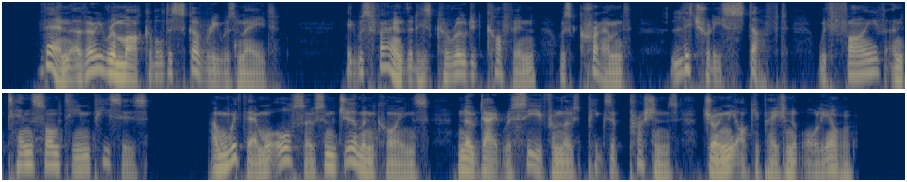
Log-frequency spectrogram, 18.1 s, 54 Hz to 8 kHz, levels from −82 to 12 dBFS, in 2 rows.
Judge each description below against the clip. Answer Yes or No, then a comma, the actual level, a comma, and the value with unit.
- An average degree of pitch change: No, wide, 7.8 semitones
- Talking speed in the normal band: Yes, average, 150 wpm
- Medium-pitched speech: No, very low, 95 Hz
